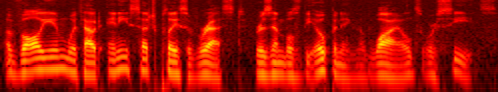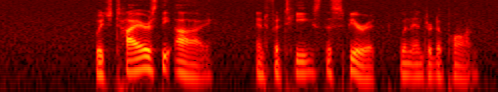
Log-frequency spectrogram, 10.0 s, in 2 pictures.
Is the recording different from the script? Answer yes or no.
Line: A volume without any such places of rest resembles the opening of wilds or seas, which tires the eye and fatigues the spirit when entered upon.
yes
